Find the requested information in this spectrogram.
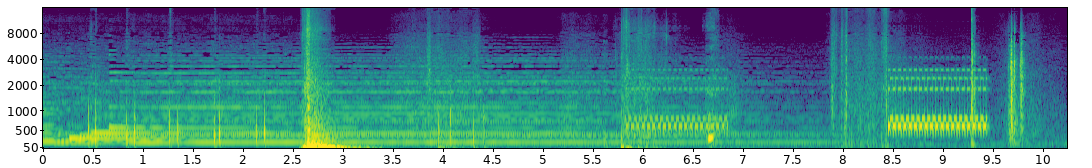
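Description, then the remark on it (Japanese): A telephone rings with steady electronic tones, then a sharp clunk as the handset is lifted, followed by brief beeping tones and a short click; no one speaks. “はい、もしもし。”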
